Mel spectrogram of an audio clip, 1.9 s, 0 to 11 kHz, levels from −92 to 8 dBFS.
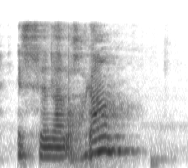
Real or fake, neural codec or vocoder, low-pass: fake; codec, 16 kHz, 8 kbps, FreqCodec, smaller model; 7.2 kHz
